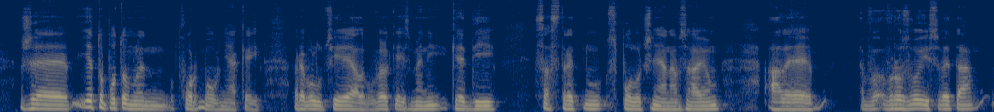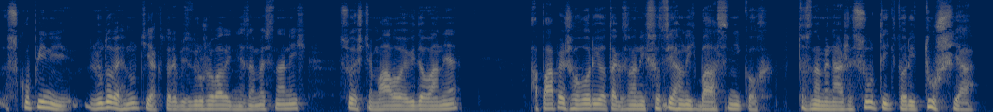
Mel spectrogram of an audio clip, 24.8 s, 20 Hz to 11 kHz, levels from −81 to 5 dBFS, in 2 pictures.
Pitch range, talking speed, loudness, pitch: 110-130 Hz, 115 wpm, -31 LUFS, 120 Hz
